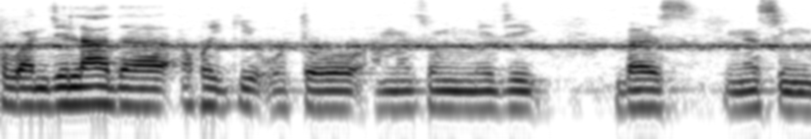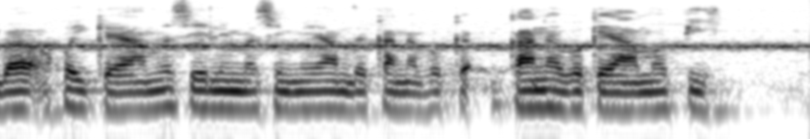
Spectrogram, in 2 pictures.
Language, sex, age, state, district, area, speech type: Manipuri, male, 18-30, Manipur, Thoubal, rural, spontaneous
